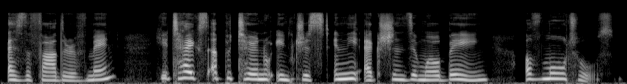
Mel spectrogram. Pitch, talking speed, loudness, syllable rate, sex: 220 Hz, 165 wpm, -18 LUFS, 5.0 syllables/s, female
